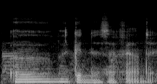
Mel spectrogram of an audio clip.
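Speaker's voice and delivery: hushed whisper. Finding a map in a quiet reading room: whispering. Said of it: "whispering because it's a quiet reading room".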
